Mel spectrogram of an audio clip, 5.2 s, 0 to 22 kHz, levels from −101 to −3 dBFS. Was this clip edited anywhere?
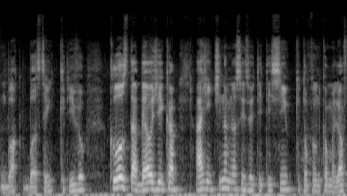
no; 0 cuts

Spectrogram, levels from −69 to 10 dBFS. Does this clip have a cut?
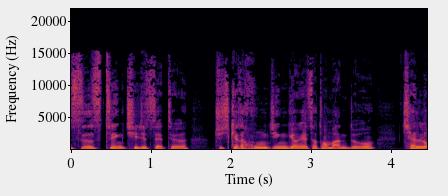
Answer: no; 0 cuts

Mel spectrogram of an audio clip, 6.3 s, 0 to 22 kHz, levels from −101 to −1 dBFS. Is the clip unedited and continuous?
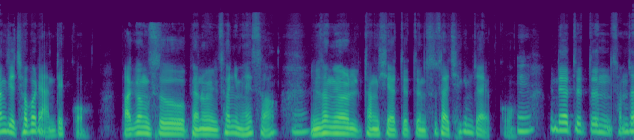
yes; 0 cuts

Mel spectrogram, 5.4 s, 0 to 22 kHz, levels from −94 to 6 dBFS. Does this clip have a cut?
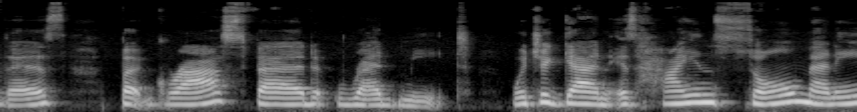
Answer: no; 0 cuts

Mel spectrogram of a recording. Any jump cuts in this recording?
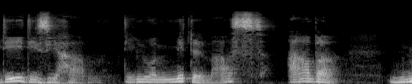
yes; 1 cut; at 1.4 s

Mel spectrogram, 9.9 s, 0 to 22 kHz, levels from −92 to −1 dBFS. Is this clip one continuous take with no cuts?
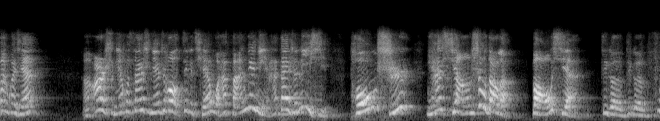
no; 1 cut; at 7.9 s

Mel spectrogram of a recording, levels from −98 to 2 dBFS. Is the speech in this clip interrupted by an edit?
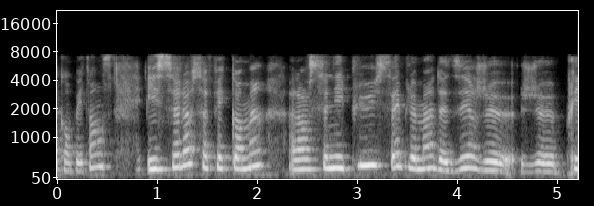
no; 0 cuts

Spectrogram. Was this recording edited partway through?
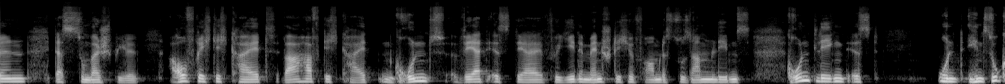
no; 0 cuts

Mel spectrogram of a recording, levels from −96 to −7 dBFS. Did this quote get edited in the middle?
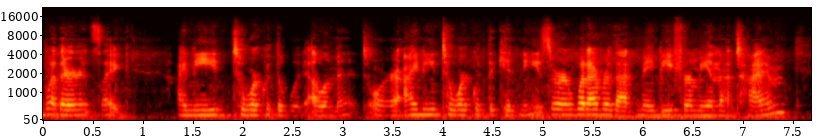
no; 0 cuts

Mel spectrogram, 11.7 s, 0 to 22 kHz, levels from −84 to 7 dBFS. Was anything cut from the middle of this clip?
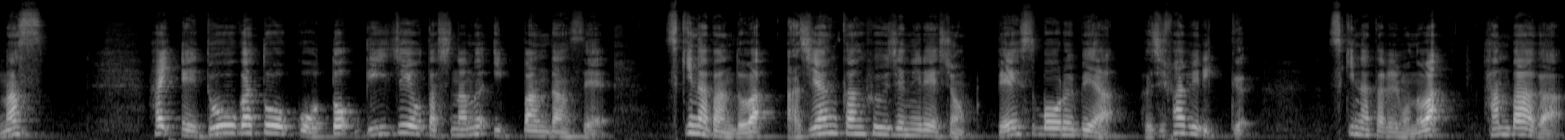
no; 0 cuts

